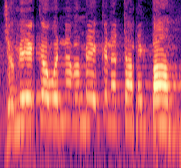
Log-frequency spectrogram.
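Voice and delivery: Jamaican lilt on every word; easy Jamaican patois; Jamaican accent. Retold or imitated. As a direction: keep the Jamaican Rasta voice going. Continues Rasta voice.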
